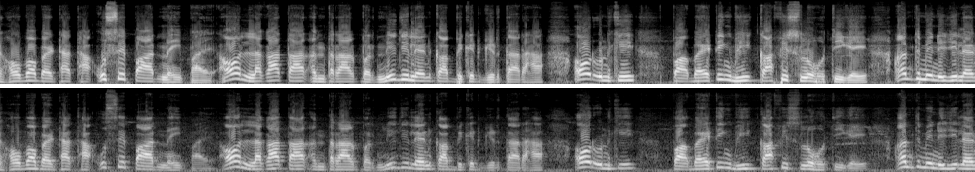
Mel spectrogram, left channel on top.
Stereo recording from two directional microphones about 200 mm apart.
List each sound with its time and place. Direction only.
0.1 s speech: 35° left (ahead or behind)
